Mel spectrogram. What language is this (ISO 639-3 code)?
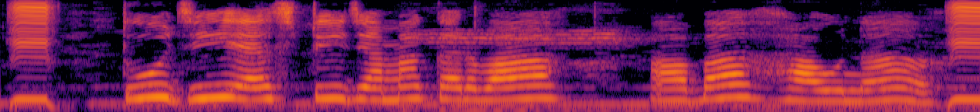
mag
